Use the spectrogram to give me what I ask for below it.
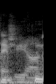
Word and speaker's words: Nanjiani: I forgot his last Nanjiani.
